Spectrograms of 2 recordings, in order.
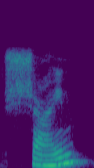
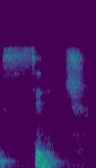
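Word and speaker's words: sinh: it to say it the way i prefer is to pronounce this as shine some people like to say cinch use whichever one you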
